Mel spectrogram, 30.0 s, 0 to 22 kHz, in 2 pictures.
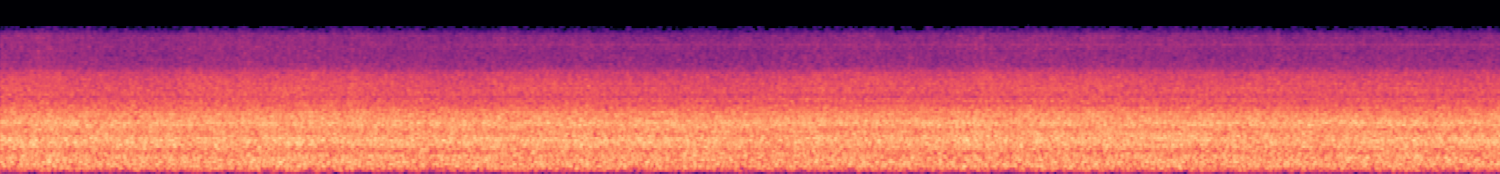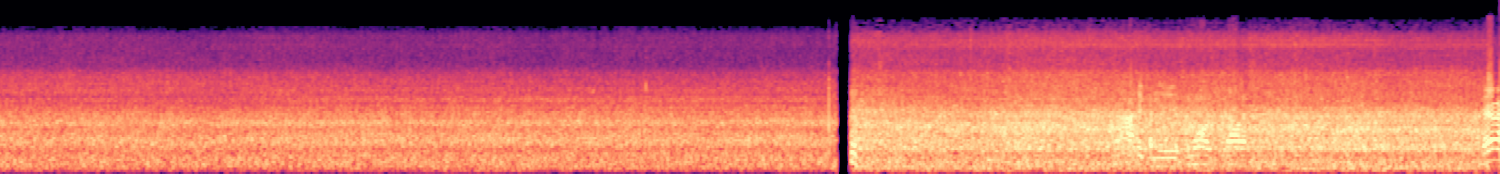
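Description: Fast river water rushing over a low weir and rapids, a steady even rush. About 23 seconds in it cuts to a louder, brighter rush of the same water, heard closer.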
